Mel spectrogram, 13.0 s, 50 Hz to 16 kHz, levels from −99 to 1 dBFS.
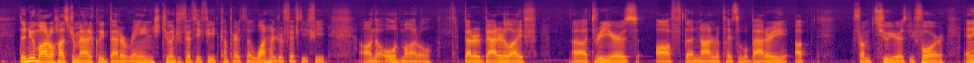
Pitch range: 95-115 Hz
